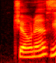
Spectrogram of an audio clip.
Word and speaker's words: Jonas: And the way we find this out with finality is that Jonah's dad, am I saying, it's Jonah, right? Jonas? – Yeah, it's Jonas. – Jonas. – There's an S, okay.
